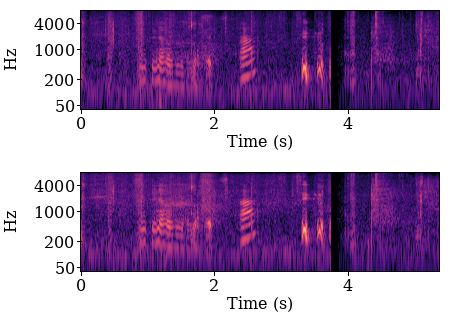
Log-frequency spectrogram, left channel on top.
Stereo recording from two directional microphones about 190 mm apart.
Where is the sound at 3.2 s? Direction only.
65° left (ahead or behind).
